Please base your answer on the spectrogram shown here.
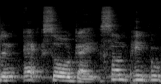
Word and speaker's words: XOR: that is technically the way you're supposed to pronounce it so this is an xor gate the way it works is the output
